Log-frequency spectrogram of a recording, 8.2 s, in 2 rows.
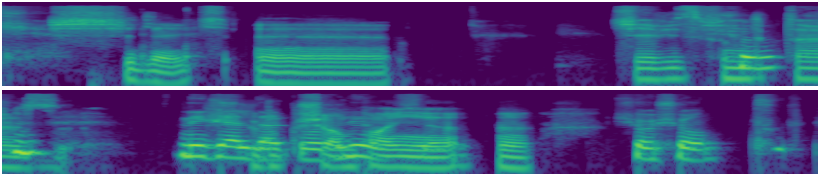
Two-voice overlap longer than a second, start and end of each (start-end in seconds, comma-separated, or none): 5.1-6.4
